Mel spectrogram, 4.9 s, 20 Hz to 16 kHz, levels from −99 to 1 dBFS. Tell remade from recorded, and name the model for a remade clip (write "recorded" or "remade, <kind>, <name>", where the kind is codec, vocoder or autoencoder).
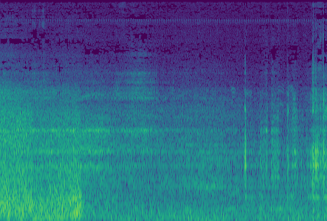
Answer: recorded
